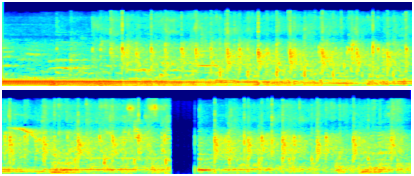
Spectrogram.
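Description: Live rock band's last chord ringing out and fading, while audience applause builds up in the hall. The sound cuts out completely for a moment about six seconds in.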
